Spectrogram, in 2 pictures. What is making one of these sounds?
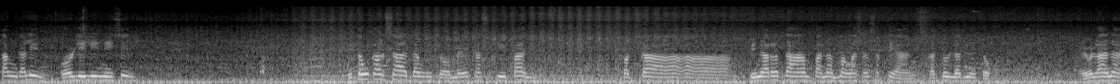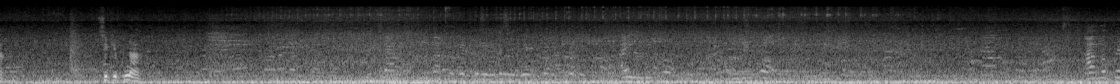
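Motorcycle engines idle and rumble nearby outdoors.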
